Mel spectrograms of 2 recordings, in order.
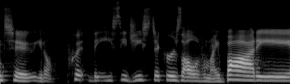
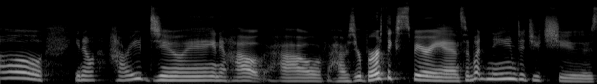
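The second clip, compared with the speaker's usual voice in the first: put-on calm soothing voice, much slower. Speaker retells a woman in the ed talking to her, imitating a really calming voice. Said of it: "in really calming voice".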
